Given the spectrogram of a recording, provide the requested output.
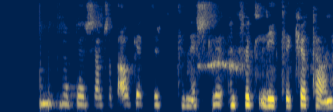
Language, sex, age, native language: Icelandic, female, 30-39, Icelandic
